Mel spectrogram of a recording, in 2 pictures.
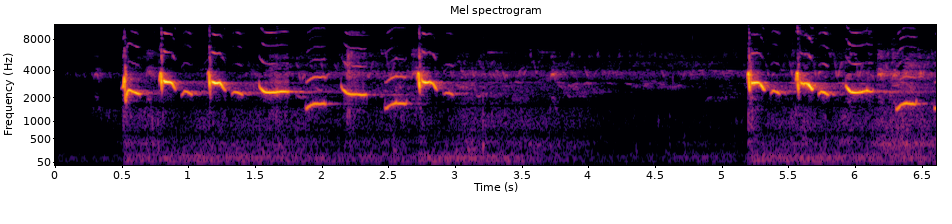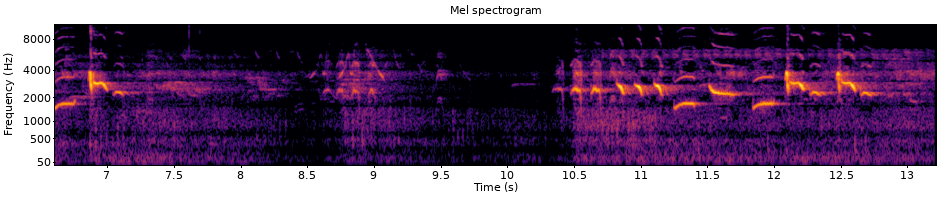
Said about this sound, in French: On peut dire que c'est un très bon chanteur. De qui s'agit-il? Il s'agit de l'Oriole de Baltimore, qui est un oiseau.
